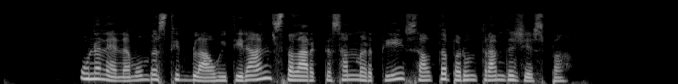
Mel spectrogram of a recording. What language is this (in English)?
Catalan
